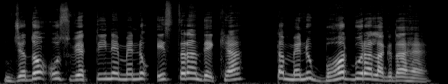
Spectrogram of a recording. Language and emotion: Punjabi, disgusted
